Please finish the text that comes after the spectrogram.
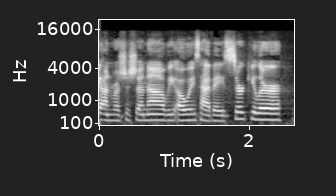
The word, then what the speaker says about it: Rosh Hashanah: Not Rosh Hashanah. Rosh Hashanah. The Israeli pronunciation.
